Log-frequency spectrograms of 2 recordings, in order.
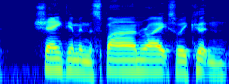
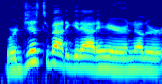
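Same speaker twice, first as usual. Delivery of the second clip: ordinary talk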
